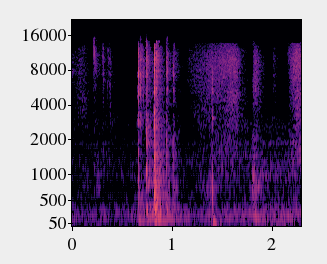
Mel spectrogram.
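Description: Several pairs of scissors clicking and clacking against each other as they are gathered up: a quick cluster of light clicks a little under a second in, then two single knocks.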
